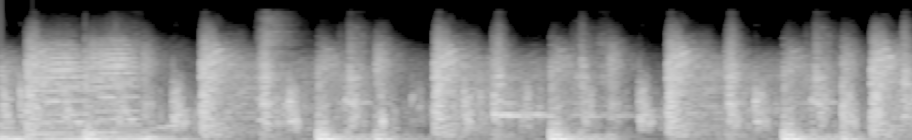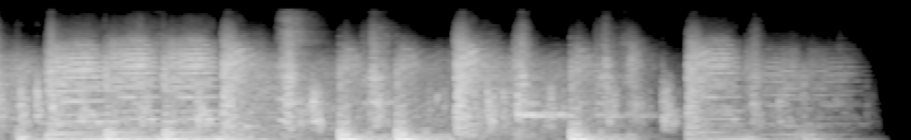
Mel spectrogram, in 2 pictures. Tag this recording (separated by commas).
Music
